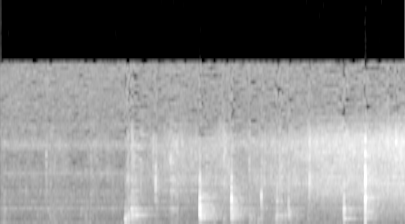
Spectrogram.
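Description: Onion slices drop into a hot pan.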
